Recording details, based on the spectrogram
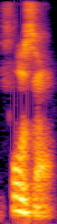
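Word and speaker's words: faisons: Phase, phase phase, ফেজন হবে না, stop, ফেজন হবে না। ফরাসিরা এই জিনিসটা কি বলে, ফোজন, কি বলে, ফোজন। অজ, লেখা ফজ আছে ফেজন, মানে লেখা আছে ফেজন কিন্তু বলে কি, ফোজন।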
